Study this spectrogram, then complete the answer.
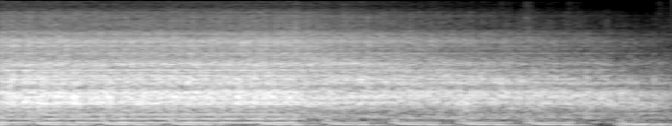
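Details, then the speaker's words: Hurom juicer reassembled with cover after disabling the weak-magnet safety sensor that stopped the motor: steady motor hum with light gear tick about three a second, easing down evenly; drive running normally. "and this works perfect. So if you have a juicer like this and uh the motor is not starting anymore, you can try and remove this"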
